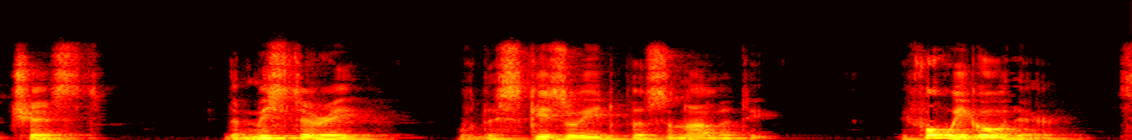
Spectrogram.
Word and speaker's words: schizoid: and even online, the schizoid personality. I know, Americans should say schizoid, but of course it's the wrong pronunciation of the word.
